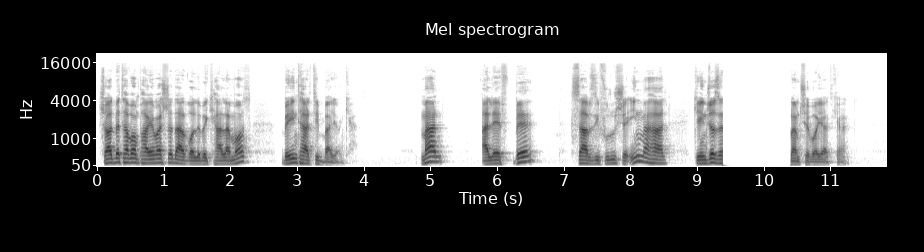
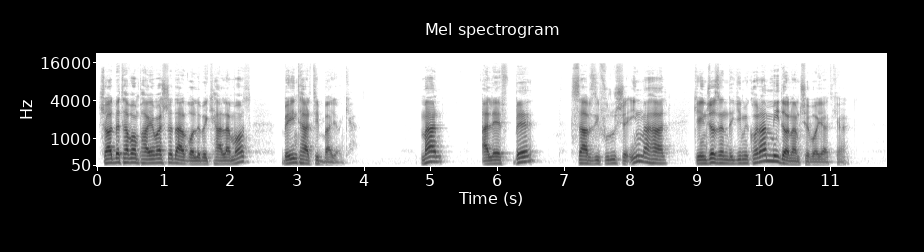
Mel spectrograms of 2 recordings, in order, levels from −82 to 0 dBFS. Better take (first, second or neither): second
